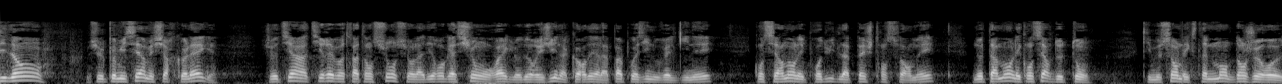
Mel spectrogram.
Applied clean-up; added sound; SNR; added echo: none; none; none; none.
